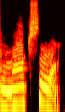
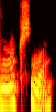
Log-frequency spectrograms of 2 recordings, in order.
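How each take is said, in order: First: "Mokshiya" with an "o" in the first syllable, the common mistake; wrong pronunciation. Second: "Mukshiya" with a clear "u" in the first syllable; correct pronunciation. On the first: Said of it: "It is not Mokshiya". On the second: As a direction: say "Mukshiya" with a "u", not an "o". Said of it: "it is Mukshiya". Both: Shown as a demonstration.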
